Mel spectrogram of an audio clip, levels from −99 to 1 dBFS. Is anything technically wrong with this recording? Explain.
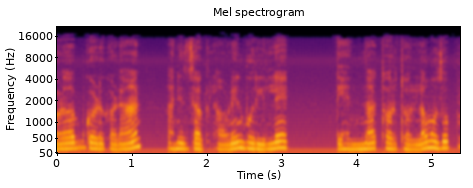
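Yes: a mains buzz runs through the whole speech clip, roughly 20 dB below the voice. Sharp switching spikes on the 50 Hz supply, twice per cycle, spray harmonics up into the kilohertz range, so it sounds raspy and edged, unlike a smooth, low, tonal hum.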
